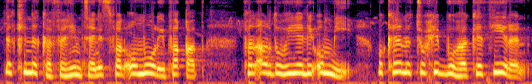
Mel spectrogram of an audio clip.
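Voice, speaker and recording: A woman's voice: high-pitched, fast talker, darkish tone, lightly acted. A woman reading the part of a proud, bitter young woman in a novel, speaking in a haughty, defiant way.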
